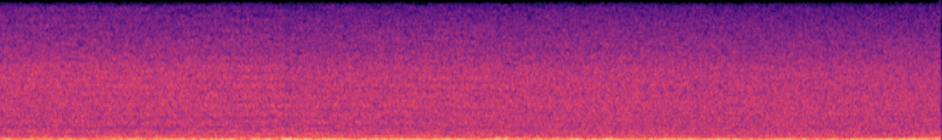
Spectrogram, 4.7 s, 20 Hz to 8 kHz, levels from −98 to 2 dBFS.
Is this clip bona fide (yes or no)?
yes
